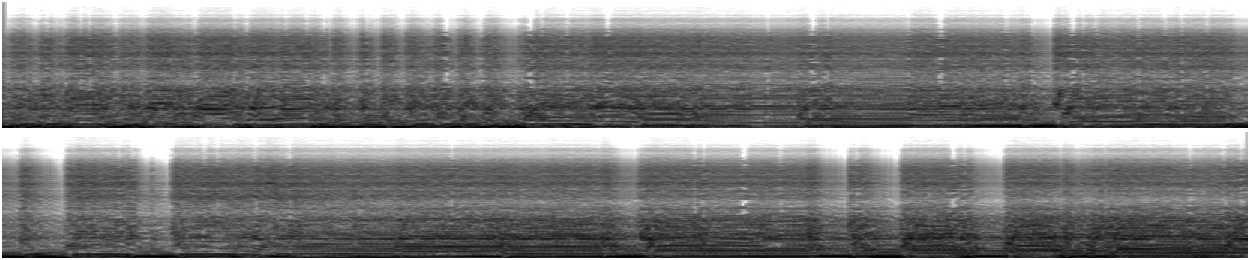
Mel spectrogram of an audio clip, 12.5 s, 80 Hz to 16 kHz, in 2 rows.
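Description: Electric guitar played through an Exar Squealer SR-04 distortion pedal, heavily distorted, while the pedal's EQ knobs are turned. A fast chugging riff runs for the first couple of seconds, then gives way to held notes and chords.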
